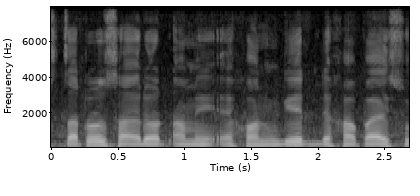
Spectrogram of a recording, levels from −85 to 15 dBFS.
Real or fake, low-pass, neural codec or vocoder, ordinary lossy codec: real; none; none; none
